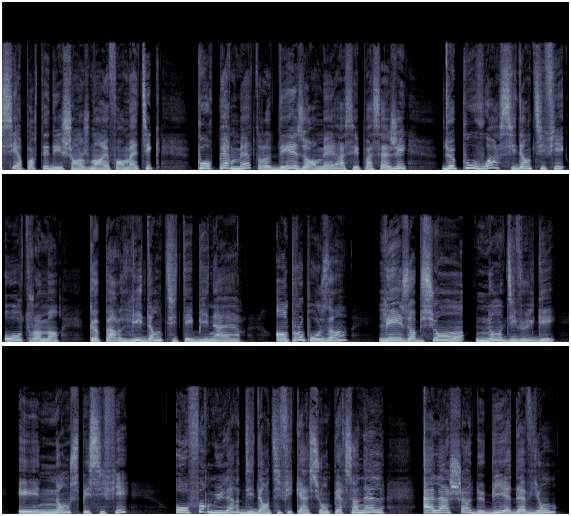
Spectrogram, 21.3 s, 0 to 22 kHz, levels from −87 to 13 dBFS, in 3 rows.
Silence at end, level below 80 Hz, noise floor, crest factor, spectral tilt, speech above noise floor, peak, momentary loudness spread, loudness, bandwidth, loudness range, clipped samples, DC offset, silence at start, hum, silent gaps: 0.15 s; -62 dBFS; -68 dBFS; 18 dB; -4.5 dB/octave; 48 dB; -2 dBFS; 6 LU; -21 LUFS; 17 kHz; 2 LU; under 0.1%; under 0.1%; 0 s; none; none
